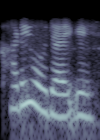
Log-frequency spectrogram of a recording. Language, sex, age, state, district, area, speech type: Hindi, female, 45-60, Uttar Pradesh, Lucknow, rural, conversation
